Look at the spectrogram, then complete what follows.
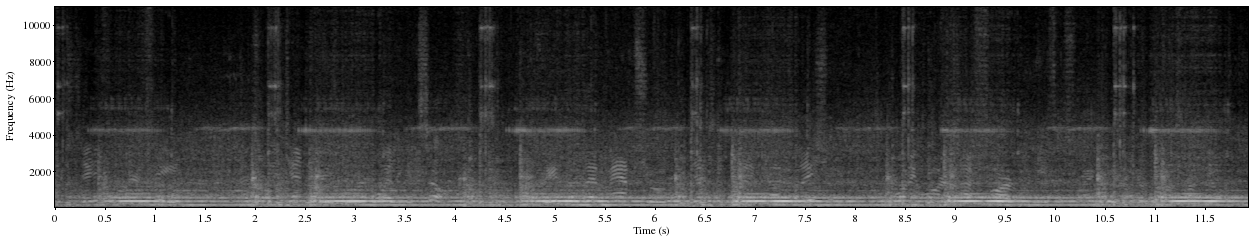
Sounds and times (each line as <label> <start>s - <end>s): hot springs wellhead pump 0.0s - 11.9s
